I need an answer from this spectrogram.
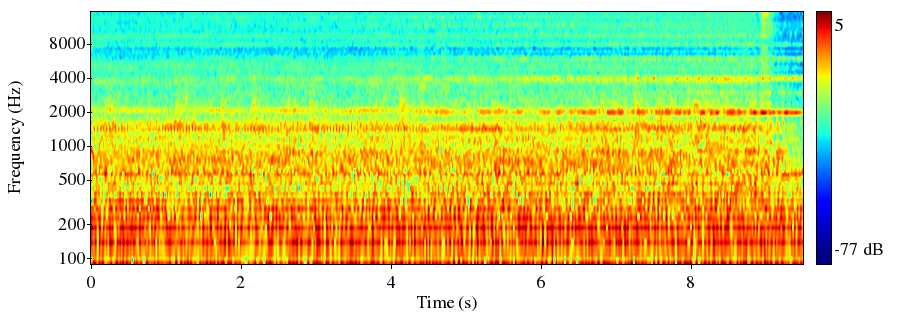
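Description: Southern electric multiple-unit train moving slowly past along the platform: a steady rumble of wheels on rail with a few steady high whining tones. Near the end a new whine starts to rise in pitch as the train picks up speed.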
